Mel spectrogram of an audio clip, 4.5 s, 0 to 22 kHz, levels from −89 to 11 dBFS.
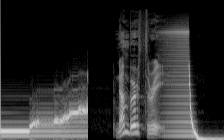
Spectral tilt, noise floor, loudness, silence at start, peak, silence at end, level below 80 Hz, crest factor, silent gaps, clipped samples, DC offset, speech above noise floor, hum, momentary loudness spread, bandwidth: -6.5 dB/octave; -75 dBFS; -16 LUFS; 0 s; -4 dBFS; 0 s; -26 dBFS; 12 dB; none; under 0.1%; under 0.1%; 53 dB; none; 16 LU; 10 kHz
